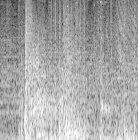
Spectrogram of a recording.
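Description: Particulator weapon fire in the video game Enter The Gungeon, with a burst of crackling shots at the start and another sharp hit near the end over continuous busy game noise.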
